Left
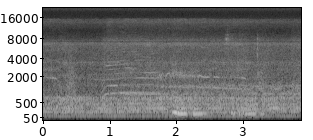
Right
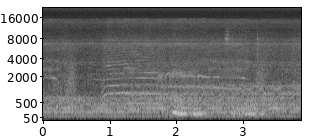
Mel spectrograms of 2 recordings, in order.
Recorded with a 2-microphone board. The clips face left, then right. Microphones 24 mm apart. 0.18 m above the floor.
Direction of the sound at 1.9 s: 20° left (ahead or behind).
